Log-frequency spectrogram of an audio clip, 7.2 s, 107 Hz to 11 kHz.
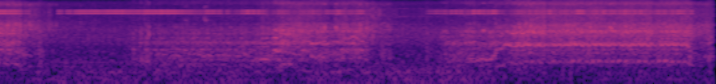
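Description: Electric 1/6-scale RC monster truck driving afloat through pond water: a high motor whine with its tyres churning and splashing the water, coming in surges as the throttle is applied. The longest surge starts about five seconds in and stops near the end.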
